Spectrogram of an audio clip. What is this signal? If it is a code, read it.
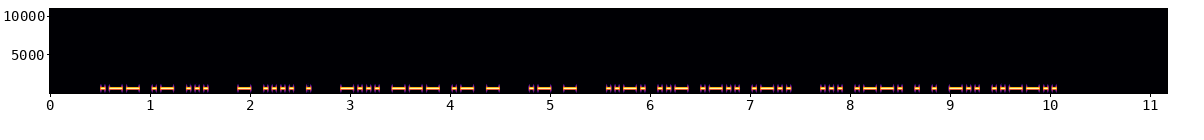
Morse code, heard as a keyed tone, about 28 wpm, 700 Hz. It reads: WAS THE BOAT AT FULL SPEED?
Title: Sentences from Top 1000 Words - Review Part 5 - 28wpm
